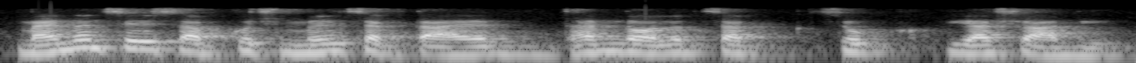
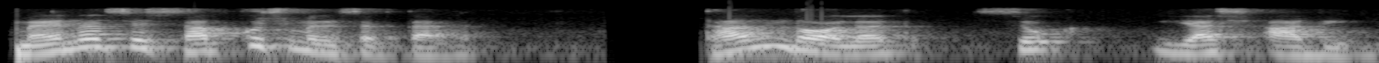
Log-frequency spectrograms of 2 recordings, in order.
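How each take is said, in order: First: The sentence runs on without clear pauses. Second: The sentence has pauses at several places. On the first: "सबसे पहले मैं ऐसे कहूँगा" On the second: "मैंने कई जगहों पर विराम दिया"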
